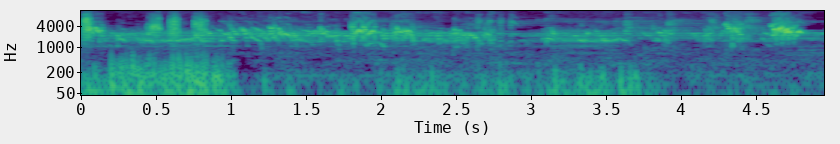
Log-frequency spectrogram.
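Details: A happy budgerigar chirps in a continuous chattering warble of rapid, scratchy notes and short squeaks, a sharper squeak near the end, over low rumbling background noise that is loudest at the start.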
